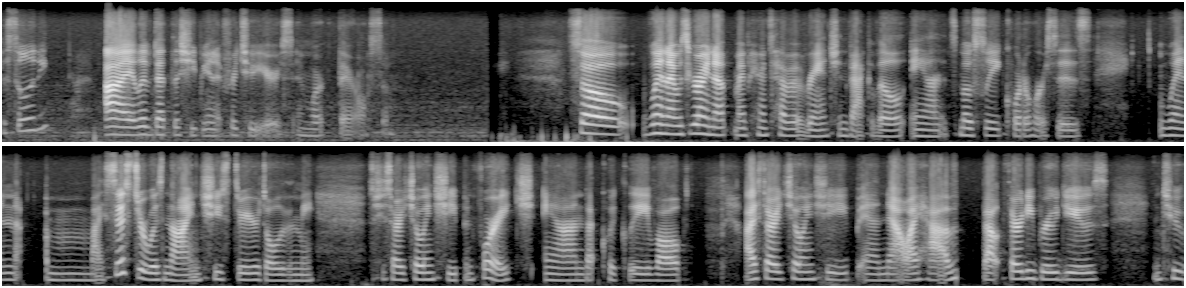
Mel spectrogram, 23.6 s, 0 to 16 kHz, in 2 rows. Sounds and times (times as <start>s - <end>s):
Speech: 0.0s - 4.0s, 5.7s - 10.9s, 11.6s - 23.6s.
